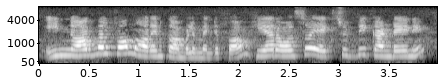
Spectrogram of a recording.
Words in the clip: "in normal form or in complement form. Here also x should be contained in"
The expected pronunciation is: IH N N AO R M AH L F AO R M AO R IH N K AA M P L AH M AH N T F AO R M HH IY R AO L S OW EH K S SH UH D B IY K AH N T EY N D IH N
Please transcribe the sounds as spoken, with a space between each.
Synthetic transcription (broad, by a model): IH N N AO R M AH L F AO R M AO R IH N K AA M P L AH M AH N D F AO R M HH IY R AO L S OW EH K S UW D B IY K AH N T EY N IH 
